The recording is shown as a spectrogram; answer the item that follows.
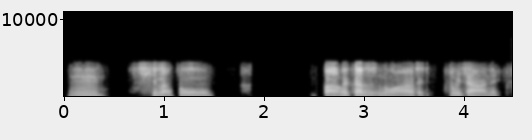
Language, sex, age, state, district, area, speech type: Bodo, male, 30-45, Assam, Kokrajhar, rural, conversation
